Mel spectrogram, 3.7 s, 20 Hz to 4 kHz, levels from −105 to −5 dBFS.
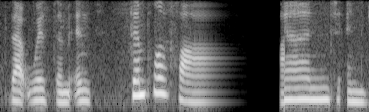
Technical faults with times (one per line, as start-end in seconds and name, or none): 1.94-2.86 long network dropout
2.94-3.64 jitter buffer speed-up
